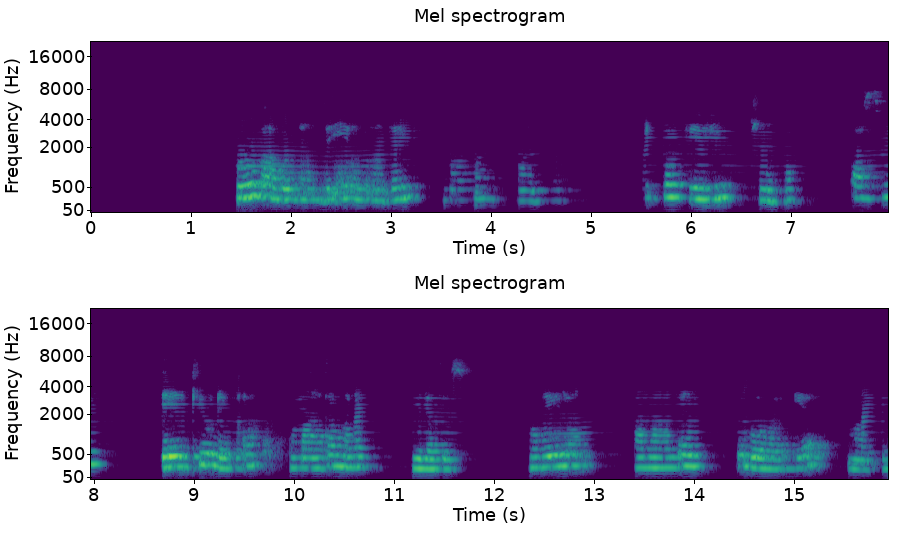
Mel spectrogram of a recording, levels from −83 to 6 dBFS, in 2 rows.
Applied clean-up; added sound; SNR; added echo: neural mask model DeepFilterNet 3.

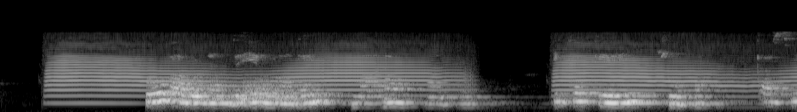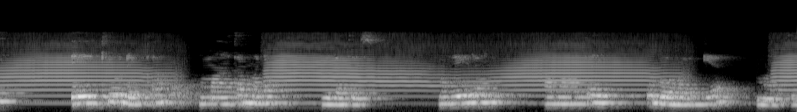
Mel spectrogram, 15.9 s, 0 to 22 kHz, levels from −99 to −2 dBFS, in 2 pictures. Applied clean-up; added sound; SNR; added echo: none; Trumpet; 12 dB; reverberation time 0.7 s.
